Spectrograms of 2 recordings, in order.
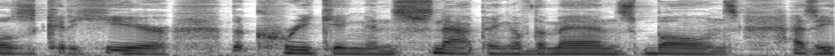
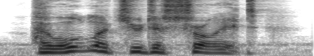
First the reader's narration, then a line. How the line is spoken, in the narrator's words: Charles cried out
